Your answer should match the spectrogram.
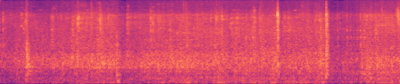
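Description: Ride noise inside an open, canopied sightseeing vehicle moving through city streets: a steady rumble of tyres and running gear, with a few light knocks and rattles.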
